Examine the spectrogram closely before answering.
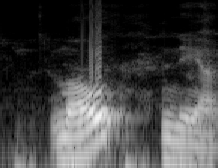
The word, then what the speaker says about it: pneumonia: So, my dear learners, the correct pronunciation of this word will be that N-E-U. New mo mo nia new pneumonia means pneumonia বিশেষ কোনো the names of any certain disease বিশেষ কোনো রোগের নাম pneumonia.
